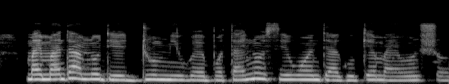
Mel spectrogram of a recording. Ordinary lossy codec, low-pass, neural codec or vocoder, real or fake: none; 7.2 kHz; none; real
